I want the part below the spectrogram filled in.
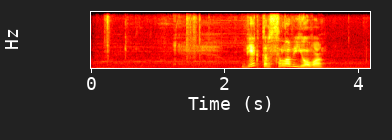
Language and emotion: Russian, neutral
